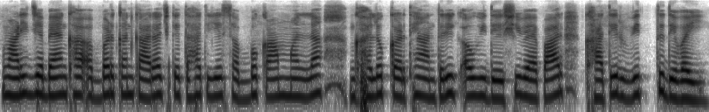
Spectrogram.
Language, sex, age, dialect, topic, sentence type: Chhattisgarhi, female, 18-24, Western/Budati/Khatahi, banking, statement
